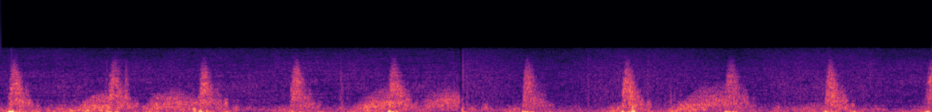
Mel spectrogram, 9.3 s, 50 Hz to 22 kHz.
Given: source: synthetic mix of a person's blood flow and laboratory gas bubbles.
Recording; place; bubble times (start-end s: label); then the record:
Doppler ultrasound of blood flow; subclavian vein
no bubbles
From the record:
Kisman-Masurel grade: 000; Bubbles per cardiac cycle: 0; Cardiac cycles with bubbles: 0%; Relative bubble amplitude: no bubbles discernible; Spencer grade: 0 (complete lack of bubble signals)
